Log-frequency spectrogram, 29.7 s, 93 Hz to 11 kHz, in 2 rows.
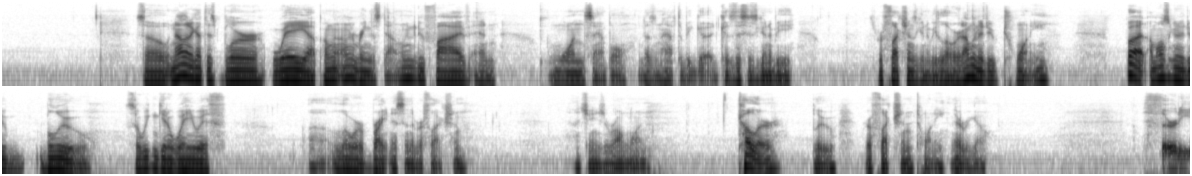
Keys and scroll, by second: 4.9 Tab, 12.2 ctrl+space, 13.6-14.3 typing.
